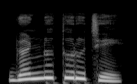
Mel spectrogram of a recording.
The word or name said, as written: ಗಂಡುತುರುಚೆ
